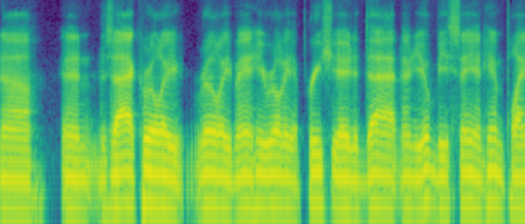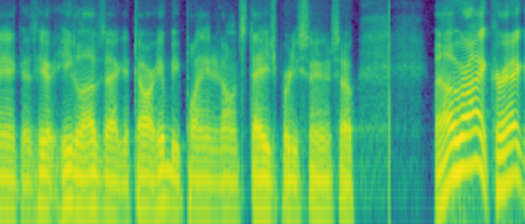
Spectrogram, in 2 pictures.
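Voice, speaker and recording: An older man talks in a low, loose and folksy way, wandering through his thoughts with plenty of "uh"s and "you know"s. The sound is close and dry, with no room around it. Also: darkish tone, clear, resonant tone, no echo. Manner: rambling, folksy, many fillers and restarts. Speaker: podcast co-host. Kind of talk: casual chat and interviewing.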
